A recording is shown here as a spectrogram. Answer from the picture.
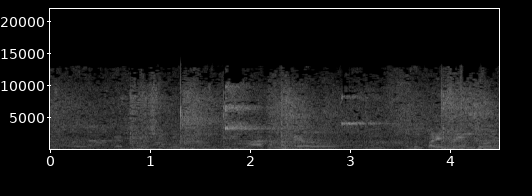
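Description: Basketballs bouncing on a court in the background: a scatter of thuds, with a sharper knock about a second in and another near the end. Voices carry in a large hall behind them.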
